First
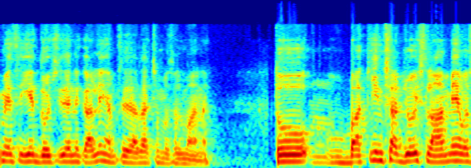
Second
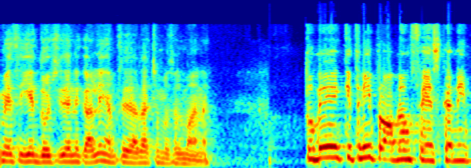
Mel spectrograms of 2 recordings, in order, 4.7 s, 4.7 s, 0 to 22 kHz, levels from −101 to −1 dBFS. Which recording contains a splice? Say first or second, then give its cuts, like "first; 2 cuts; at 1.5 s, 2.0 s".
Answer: second; 1 cut; at 2.5 s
